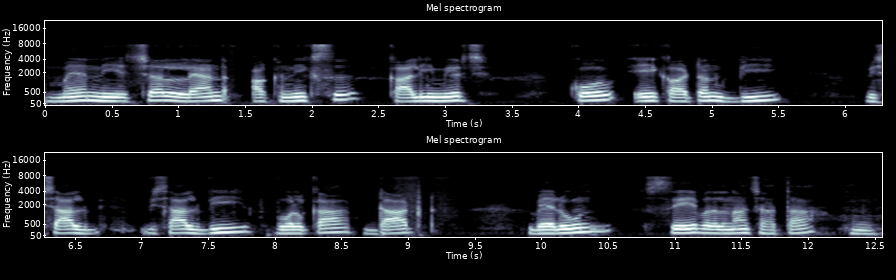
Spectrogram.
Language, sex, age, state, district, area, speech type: Hindi, male, 18-30, Uttar Pradesh, Bhadohi, rural, read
